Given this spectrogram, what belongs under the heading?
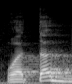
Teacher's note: qalqalah kubra karena dia dibaca waqaf dan bertasydid, lebih kuat lagi.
